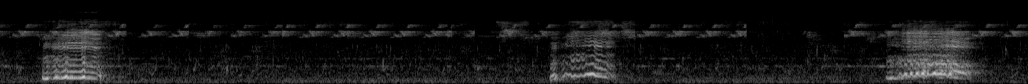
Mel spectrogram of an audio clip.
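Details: Goat bleats: three wavering calls, each roughly half a second long, spread across ten seconds. A continuous, fast, high-pitched pulsing chirp runs behind them.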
